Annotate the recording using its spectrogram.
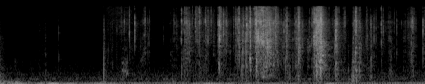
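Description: Foil trading-card pack wrapper crinkling and tearing as it is opened by hand, busiest from about two to three and a half seconds in, after a single sharp click at the start.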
